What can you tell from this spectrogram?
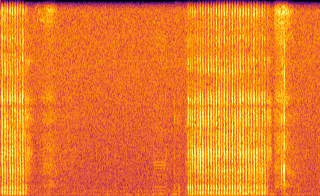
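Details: French Bulldog asleep, giving a long raspy snore lasting over a second after a quieter stretch of soft breathing, with a brief sharp snort near the end over a low background hum.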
